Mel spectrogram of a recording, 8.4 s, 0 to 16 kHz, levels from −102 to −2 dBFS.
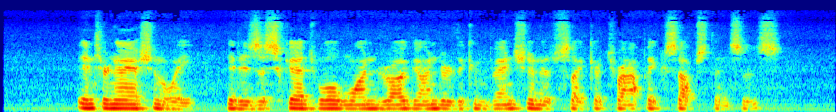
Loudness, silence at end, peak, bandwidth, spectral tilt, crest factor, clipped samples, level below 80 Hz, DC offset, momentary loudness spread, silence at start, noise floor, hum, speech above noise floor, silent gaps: -20 LUFS; 0.6 s; -2 dBFS; 8.6 kHz; -7 dB/octave; 18 dB; under 0.1%; -50 dBFS; under 0.1%; 15 LU; 0.8 s; -53 dBFS; none; 34 dB; none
